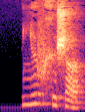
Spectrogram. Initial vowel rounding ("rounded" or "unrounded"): unrounded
